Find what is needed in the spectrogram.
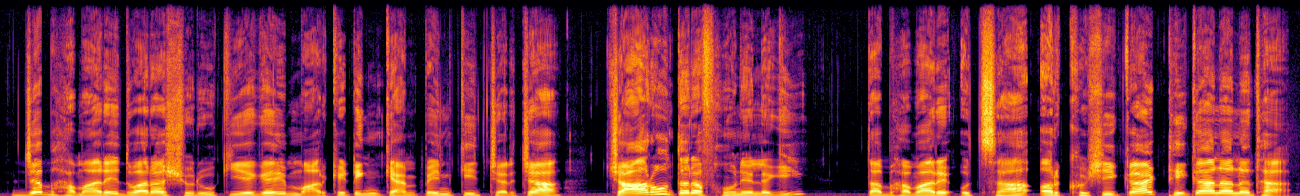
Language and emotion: Hindi, happy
